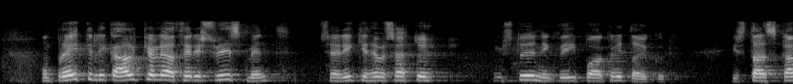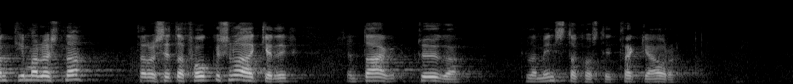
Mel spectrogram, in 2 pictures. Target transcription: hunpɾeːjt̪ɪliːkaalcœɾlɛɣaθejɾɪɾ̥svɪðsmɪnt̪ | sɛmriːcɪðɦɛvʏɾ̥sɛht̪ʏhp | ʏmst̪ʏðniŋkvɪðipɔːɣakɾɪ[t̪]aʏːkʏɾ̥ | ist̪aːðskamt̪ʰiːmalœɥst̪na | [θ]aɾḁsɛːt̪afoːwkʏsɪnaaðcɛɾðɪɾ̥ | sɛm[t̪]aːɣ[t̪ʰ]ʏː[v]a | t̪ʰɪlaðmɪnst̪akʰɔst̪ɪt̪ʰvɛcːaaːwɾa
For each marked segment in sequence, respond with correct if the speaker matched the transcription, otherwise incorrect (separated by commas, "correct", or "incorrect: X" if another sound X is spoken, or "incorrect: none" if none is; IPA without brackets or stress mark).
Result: correct, correct, correct, incorrect: t̪, incorrect: ɣ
